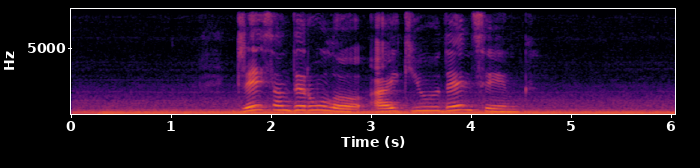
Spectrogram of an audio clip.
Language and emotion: Russian, positive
